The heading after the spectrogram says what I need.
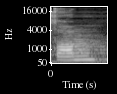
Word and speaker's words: thumb: b and we've got thumb now this time it doesn't sound like an e and you just don't hear the b next we've got knock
